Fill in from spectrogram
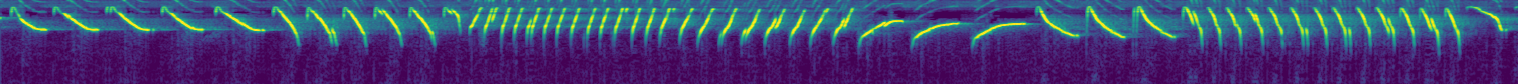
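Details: A canary sings a training song for other birds, alternating swooping whistles with a fast, buzzy rolling trill and returning to loud slurred whistled notes.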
